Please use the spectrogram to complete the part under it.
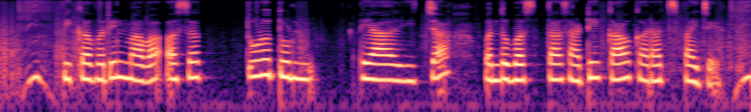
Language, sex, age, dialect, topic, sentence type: Marathi, female, 18-24, Varhadi, agriculture, question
